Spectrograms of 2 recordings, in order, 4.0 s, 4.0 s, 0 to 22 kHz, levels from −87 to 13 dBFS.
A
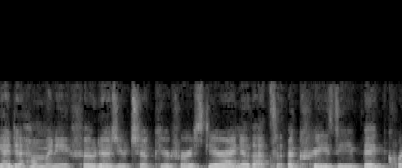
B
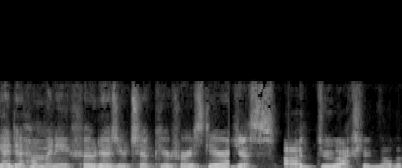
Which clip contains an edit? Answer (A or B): B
